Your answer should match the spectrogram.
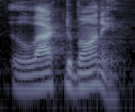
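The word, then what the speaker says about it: Lac du Bonnet: don't get upset but it's not a legend it's and lack the Bonnie there you go like the bunny that one's a stretch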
